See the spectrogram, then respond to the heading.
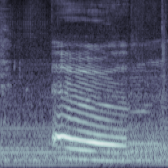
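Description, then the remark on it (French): Steady low road and engine rumble from inside a moving car, with a brief tonal whine that slides slightly downward partway through before the hum continues alone. “Je vous rappelle que je suis en voiture et donc je me concentre aussi sur la route.”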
